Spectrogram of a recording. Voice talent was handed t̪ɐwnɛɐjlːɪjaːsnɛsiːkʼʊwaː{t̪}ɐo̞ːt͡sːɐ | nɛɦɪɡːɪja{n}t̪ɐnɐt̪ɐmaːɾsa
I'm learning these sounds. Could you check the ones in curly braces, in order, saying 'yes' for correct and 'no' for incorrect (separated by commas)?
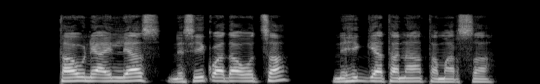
no, no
